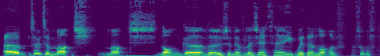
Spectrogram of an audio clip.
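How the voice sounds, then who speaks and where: A man's voice: mid-range voice, unhurried. A British man co-hosting a casual film discussion, speaking in a hesitant, rambling way and often interrupting himself. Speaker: film podcast co-host.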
